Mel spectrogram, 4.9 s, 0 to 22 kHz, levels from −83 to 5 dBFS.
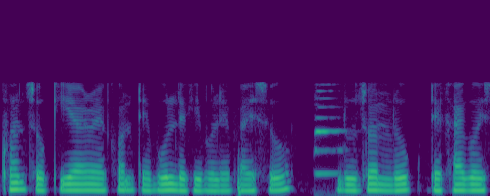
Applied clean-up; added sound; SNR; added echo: neural mask model RNNoise.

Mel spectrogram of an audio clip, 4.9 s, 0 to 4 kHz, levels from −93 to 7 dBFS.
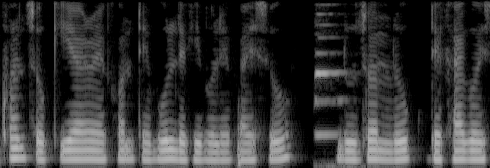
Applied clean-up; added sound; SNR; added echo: classical method log-MMSE.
